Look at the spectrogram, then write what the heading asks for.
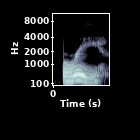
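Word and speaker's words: rí: But the word of the week this week is short, sweet, simple, and it's Ree, and it means king. And it's spelled R-I with a fodder over it.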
